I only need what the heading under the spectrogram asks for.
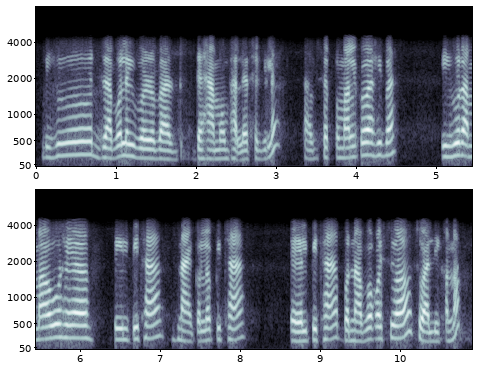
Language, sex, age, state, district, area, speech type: Assamese, female, 60+, Assam, Lakhimpur, urban, conversation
